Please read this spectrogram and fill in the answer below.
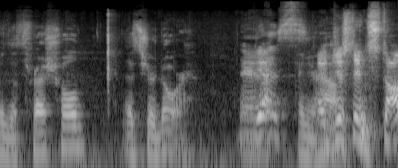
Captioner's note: clicks tongue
